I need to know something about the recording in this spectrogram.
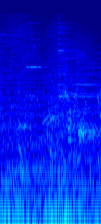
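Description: A rocket explodes in a video game.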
